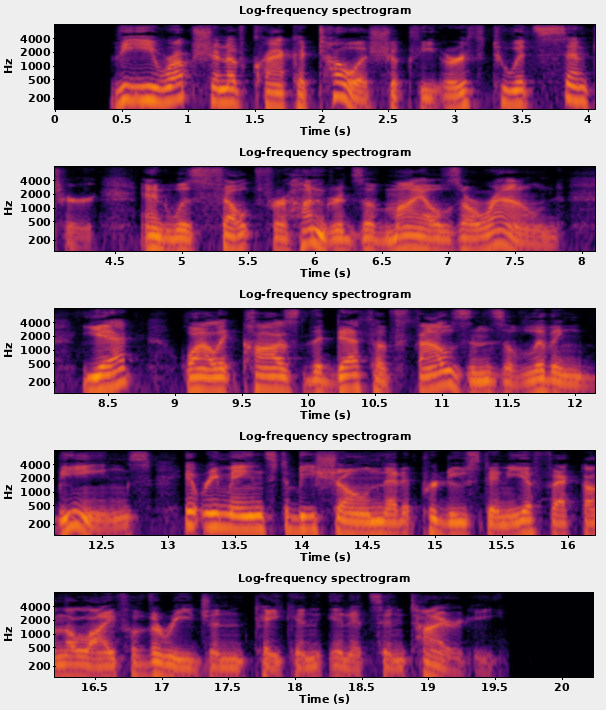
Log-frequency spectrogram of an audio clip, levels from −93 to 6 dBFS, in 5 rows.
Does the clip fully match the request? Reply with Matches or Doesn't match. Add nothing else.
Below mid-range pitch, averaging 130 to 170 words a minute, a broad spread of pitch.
Matches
